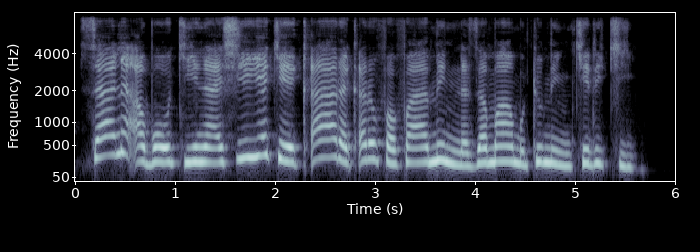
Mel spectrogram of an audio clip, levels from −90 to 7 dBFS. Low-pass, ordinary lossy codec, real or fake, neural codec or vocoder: 7.2 kHz; none; fake; codec, 16 kHz, 4 kbps, FunCodec, trained on LibriTTS, 50 frames a second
